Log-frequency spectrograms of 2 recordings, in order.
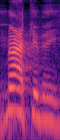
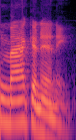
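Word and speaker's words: McEnany: what's her name again but they say kaylee mcaney you know kaylee right kaylee mcadam her name is kaylee mcanini there's a whole other syllable in there now pardon me but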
